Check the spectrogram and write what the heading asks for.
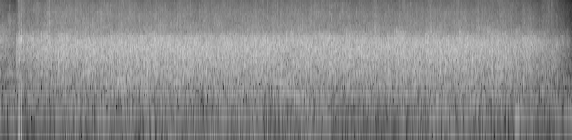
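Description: Audience applauding steadily, stopping abruptly near the end.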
